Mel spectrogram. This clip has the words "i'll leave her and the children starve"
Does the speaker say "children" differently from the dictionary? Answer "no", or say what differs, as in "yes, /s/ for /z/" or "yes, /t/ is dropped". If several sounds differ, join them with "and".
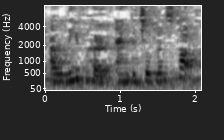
no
